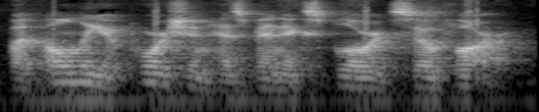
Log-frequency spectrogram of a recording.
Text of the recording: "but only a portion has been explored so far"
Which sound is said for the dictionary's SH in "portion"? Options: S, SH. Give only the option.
SH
